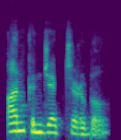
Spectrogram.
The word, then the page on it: Unconjecturable: Indian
